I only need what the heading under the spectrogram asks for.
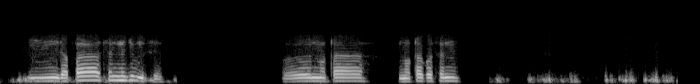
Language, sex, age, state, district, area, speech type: Santali, male, 18-30, West Bengal, Jhargram, rural, conversation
